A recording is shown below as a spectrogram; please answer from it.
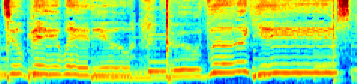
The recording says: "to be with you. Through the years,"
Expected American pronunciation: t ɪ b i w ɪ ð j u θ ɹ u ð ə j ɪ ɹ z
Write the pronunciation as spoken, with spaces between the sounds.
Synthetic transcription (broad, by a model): t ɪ b i w ɪ ð j u θ ɹ u ð ə j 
